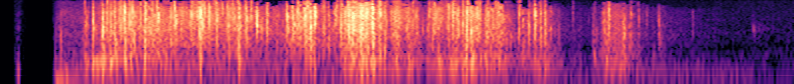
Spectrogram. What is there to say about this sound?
Opening a packet of chips
chips, open, opening, OWI, packet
